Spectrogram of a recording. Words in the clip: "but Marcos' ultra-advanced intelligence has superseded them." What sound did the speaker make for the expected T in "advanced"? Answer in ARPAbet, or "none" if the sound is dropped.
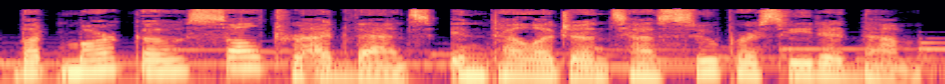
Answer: none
